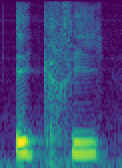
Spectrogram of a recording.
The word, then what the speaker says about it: écrit: Okay, remember, you put this T, you don't pronounce it. Écrit, dit, all right?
